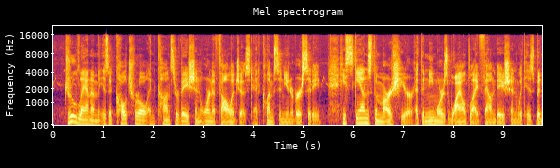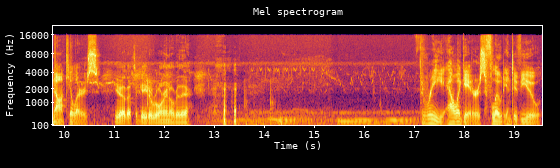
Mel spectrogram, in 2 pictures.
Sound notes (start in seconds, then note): 17.6 alligator roaring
